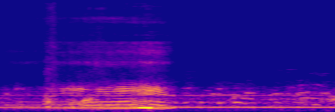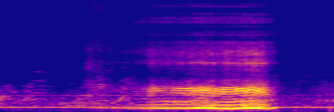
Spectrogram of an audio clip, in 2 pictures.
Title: How To Do A Relaxing Snore Without Opening Your Mouth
